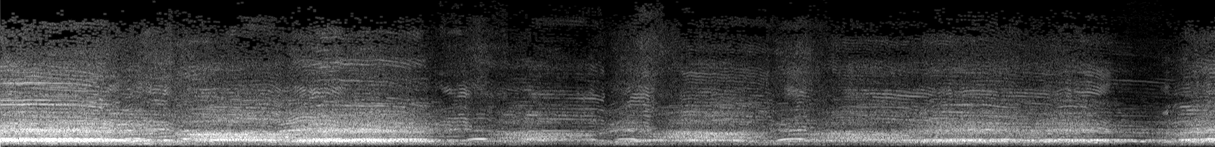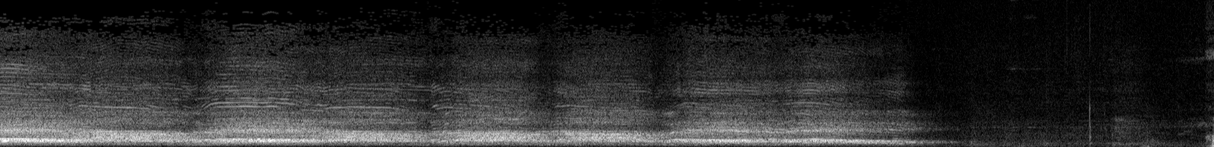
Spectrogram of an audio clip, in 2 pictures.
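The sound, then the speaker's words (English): A crowd of many voices loudly crying out Krishna's holy name in unison, rising and falling in steady rhythmic surges for about fourteen seconds before breaking off into near silence. “The whole material existence is especially designed to give us the optimum scenario by which we could really, seriously, from our hearts, following in the footsteps of Gajendra, cry out Krishna's holy name.”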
